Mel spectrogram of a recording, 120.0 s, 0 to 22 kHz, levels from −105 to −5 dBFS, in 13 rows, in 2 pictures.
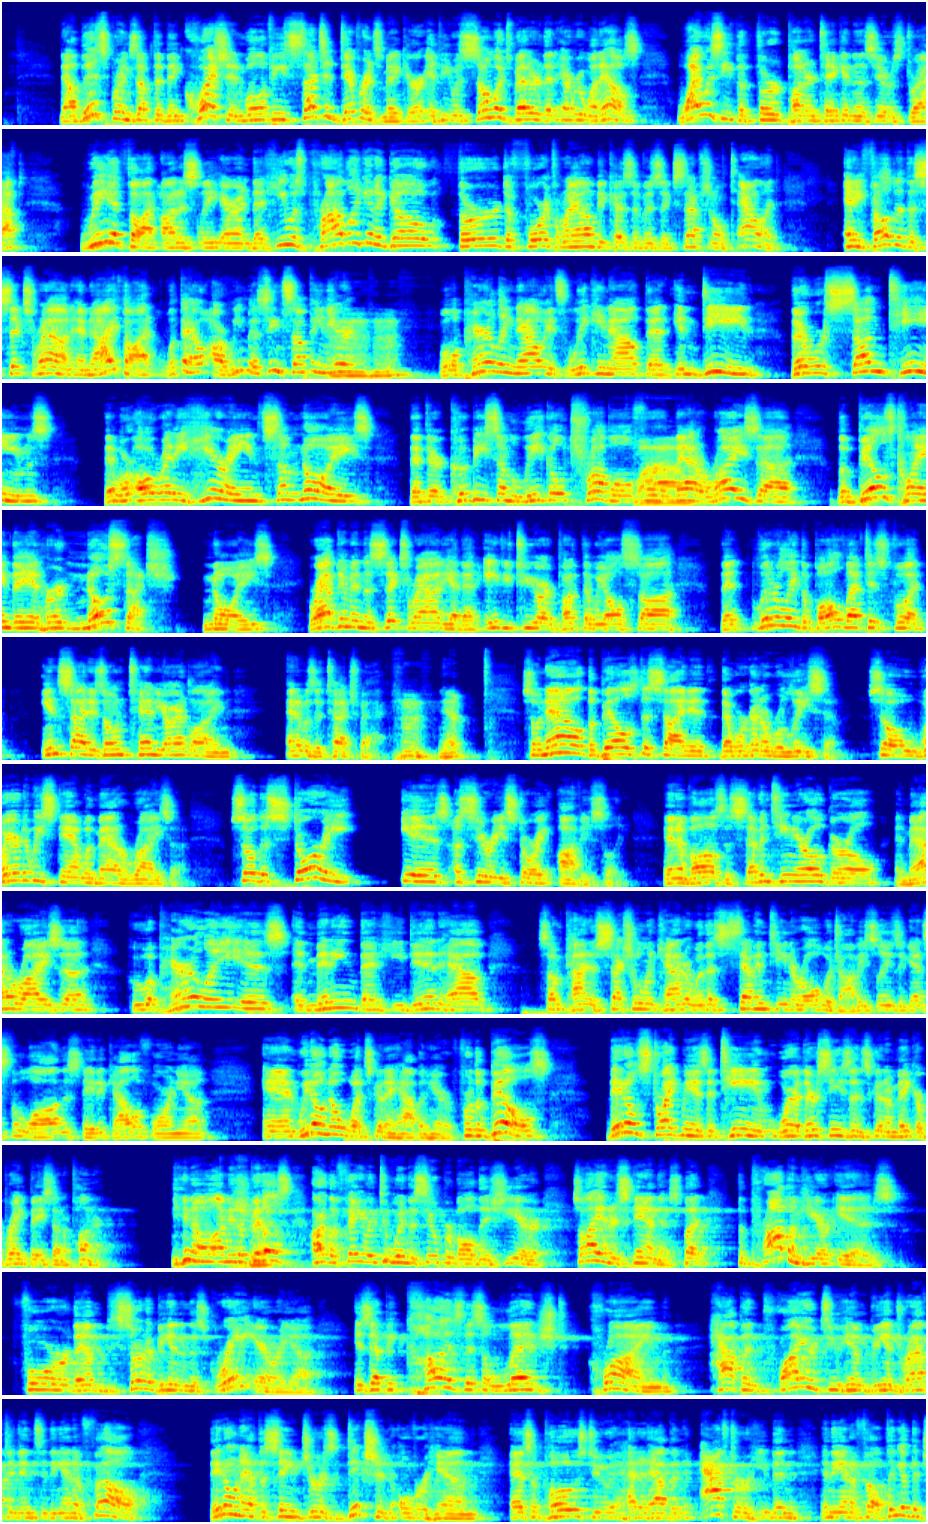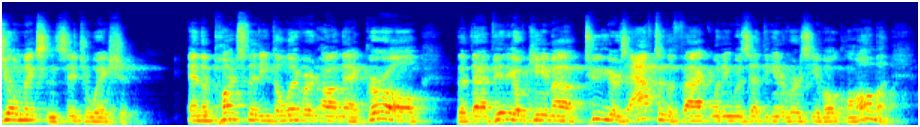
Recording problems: off-mic speech; far
echo of what is said; noticeable; from 1:24 on; 120 ms later, 15 dB below the speech
room echo; very slight; dies away in 0.2 s

